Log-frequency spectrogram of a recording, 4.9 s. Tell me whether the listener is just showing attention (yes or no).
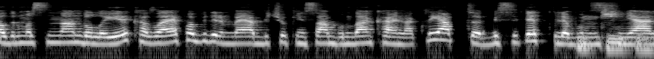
yes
